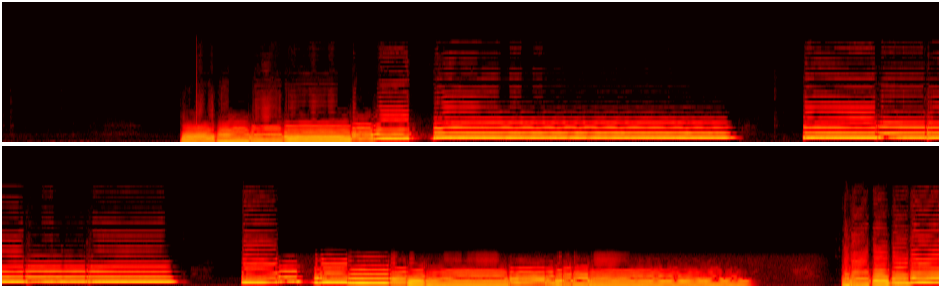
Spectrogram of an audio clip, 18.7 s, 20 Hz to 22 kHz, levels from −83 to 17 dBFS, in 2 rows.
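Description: At 11.97 s the sound shifts as a case of digital radio blending to analogue: the receiver lost its digital stream and cross-faded over about 233 ms to the station's AM broadcast, returning at 17.71 s. During that stretch hiss sits roughly 40 dB under the signal, and the level moves by about 1 dB. Unlike a simple filter or dropout, the change arrives and leaves as smooth fades, with noise riding along.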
